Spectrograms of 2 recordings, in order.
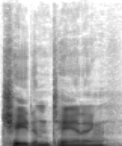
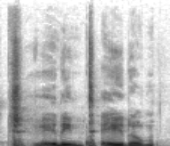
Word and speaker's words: Channing Tatum: Well, it's Chatham Tanning. Or Chatham, whatever the fuck his name is. Channing Tatum.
